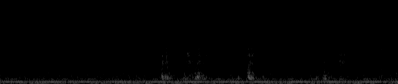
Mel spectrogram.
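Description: A pen tip scratches across a thin printed paper practice sheet lying flat on a dark table in continuous writing strokes. Soft, faint scratching sounds over a steady low hum, with two slightly louder strokes standing out.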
